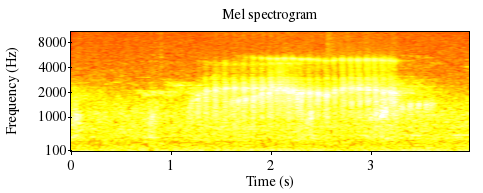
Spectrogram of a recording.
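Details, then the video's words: Frog croaking: one pulsed, rattling call about two seconds long, harmonic bands that rise then fall slightly, with a faint lower call near the end. "Rechot żab. Croaking frog sound."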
